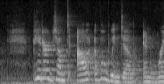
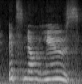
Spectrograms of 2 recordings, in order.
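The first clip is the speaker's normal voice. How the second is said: mock sob; 7 semitones higher, slower than usual. A narrator's reading. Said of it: "sobbed Peter".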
